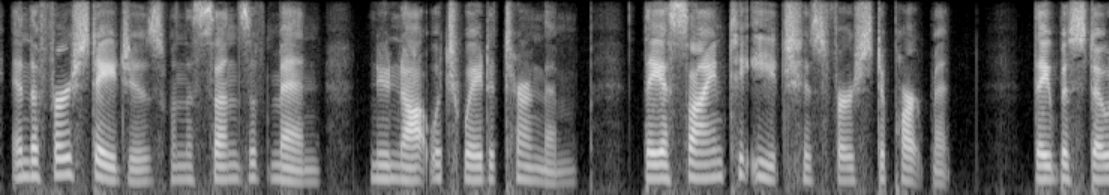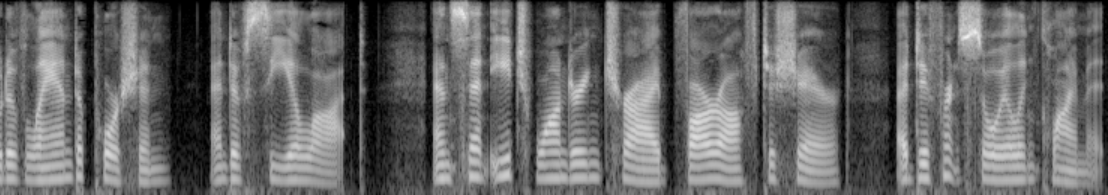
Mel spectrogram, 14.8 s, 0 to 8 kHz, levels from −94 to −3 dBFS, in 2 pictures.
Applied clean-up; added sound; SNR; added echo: none; none; none; none.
